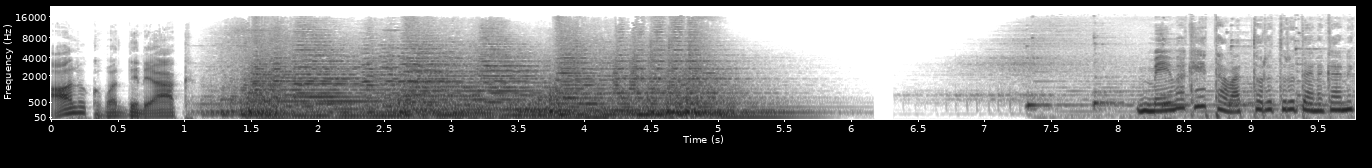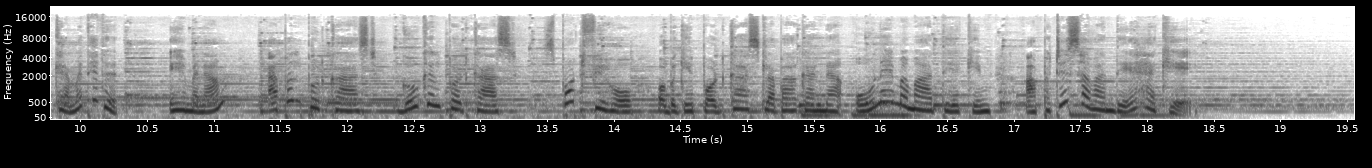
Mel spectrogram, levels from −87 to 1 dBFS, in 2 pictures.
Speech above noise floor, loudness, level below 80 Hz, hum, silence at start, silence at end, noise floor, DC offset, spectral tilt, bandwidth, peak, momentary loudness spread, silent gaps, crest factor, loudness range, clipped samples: 35 dB; -19 LUFS; -36 dBFS; none; 0 s; 0 s; -55 dBFS; under 0.1%; -5.5 dB/octave; 17.5 kHz; -4 dBFS; 13 LU; 6.17-6.31 s; 16 dB; 6 LU; under 0.1%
